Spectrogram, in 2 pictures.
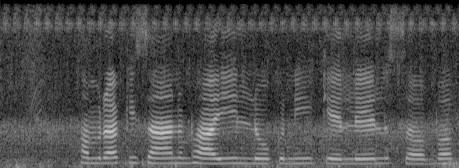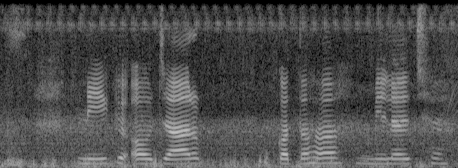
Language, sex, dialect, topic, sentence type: Maithili, female, Southern/Standard, agriculture, question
